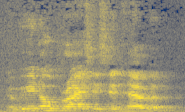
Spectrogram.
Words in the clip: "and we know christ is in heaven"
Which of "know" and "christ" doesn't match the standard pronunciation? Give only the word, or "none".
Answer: christ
